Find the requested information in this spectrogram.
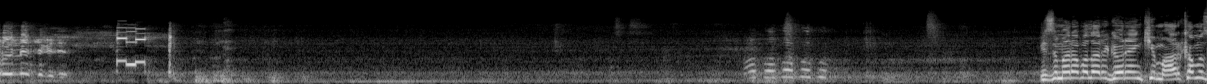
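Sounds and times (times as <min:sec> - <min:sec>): short electronic beep: 0:00.9 - 0:01.8.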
